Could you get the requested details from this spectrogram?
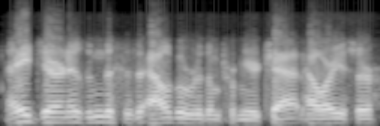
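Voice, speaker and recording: A man calling in to a talk show over the phone, giving calm, matter-of-fact advice. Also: medium pitch, a little fast, no room sound. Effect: heard over the phone. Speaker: caller. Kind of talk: call-in chat. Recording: muffled phone line.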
